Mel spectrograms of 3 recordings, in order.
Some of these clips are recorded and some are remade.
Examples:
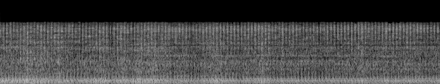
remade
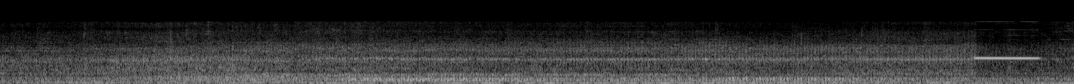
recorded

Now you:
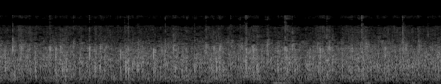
remade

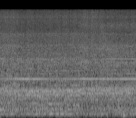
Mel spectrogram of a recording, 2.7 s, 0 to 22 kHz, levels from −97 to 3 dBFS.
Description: recorded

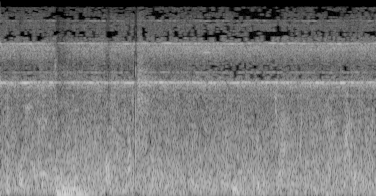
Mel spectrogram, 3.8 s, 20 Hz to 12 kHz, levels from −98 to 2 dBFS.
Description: recorded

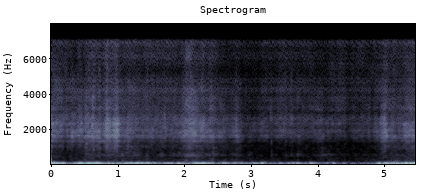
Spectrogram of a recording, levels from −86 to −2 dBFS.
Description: remade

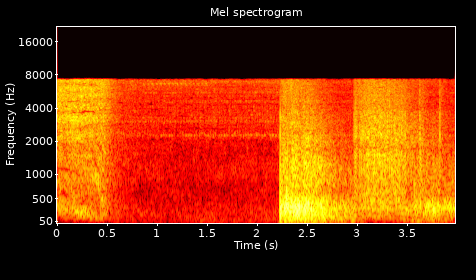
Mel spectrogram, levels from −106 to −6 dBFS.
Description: recorded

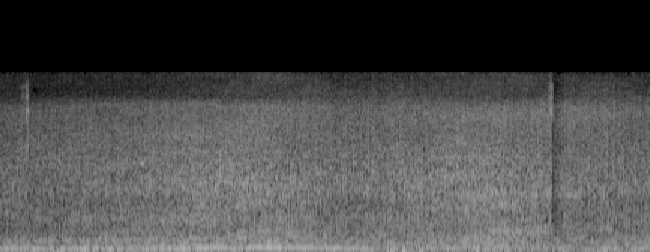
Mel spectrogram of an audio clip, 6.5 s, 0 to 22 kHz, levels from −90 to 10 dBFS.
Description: remade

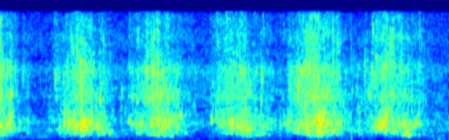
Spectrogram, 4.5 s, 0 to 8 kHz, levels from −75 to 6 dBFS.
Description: recorded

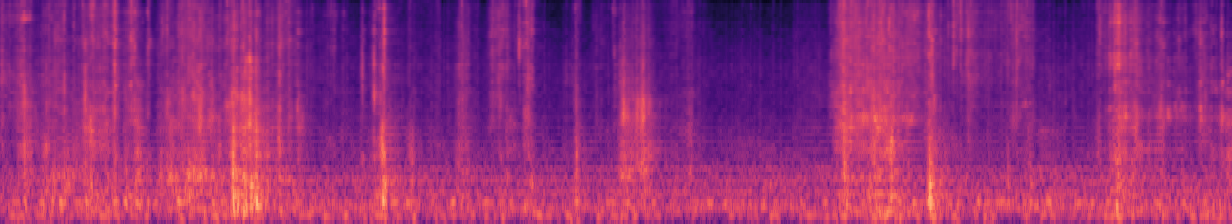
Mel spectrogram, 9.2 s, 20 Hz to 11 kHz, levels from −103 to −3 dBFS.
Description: remade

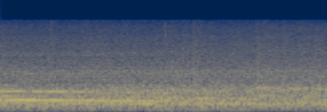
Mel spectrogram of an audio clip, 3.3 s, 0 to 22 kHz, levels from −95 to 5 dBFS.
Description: recorded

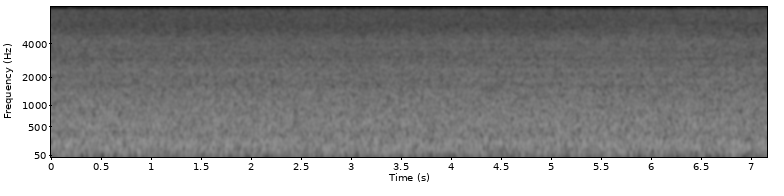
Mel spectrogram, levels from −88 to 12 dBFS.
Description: recorded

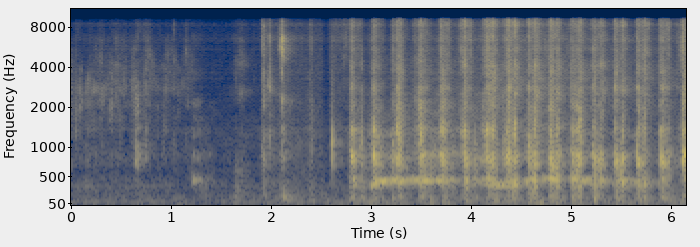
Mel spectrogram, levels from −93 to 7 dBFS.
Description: remade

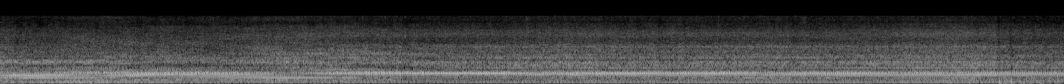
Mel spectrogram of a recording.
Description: recorded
